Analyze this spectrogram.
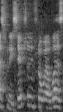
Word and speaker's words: sertraline: I was on sertraline, I forget how you say it.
